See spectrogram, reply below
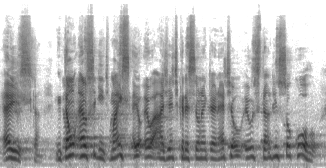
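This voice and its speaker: A man's voice: sits high, moderate pace, creaky, big-room sound. A pastor in his forties from Minas Gerais, speaking with a Minas Gerais accent, telling his story in a folksy, joking way as an interview guest. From Minas Gerais, Brazil. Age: 40s. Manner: folksy, jokey, animated storytelling.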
